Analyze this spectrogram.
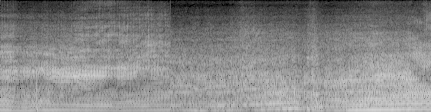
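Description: Tyres spin and spray gravel on a dirt road.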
